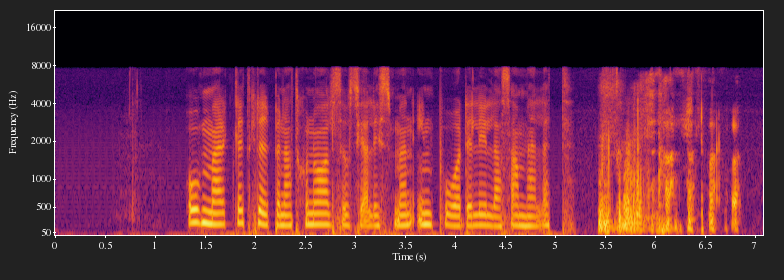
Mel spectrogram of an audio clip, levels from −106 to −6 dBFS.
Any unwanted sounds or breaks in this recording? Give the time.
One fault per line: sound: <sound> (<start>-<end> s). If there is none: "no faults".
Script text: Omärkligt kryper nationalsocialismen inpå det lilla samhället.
sound: laugh (5.4-6.9 s)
